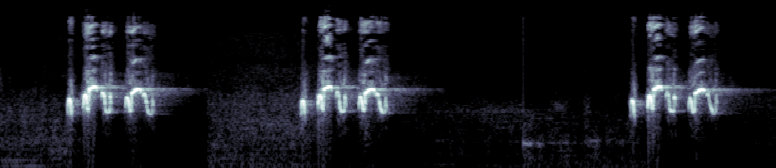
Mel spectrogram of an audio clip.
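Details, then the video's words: Sooty-headed bulbul singing, recorded as a lure for young birds: three identical chirpy phrases, each of three to four rapid curling whistled notes, spaced around two seconds apart in otherwise quiet surroundings. "suara burung kutilang"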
